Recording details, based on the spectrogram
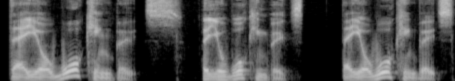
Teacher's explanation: And I'm stressing walking because they are not just his shoes, they are the shoes that he does this action in.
